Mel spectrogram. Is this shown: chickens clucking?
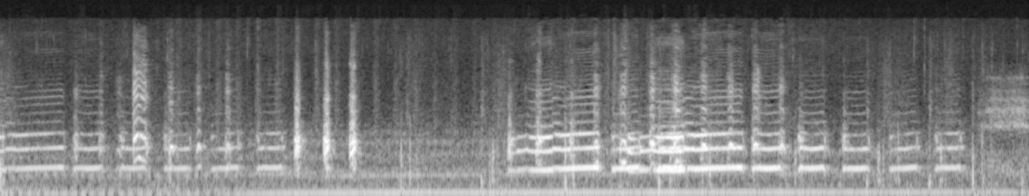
yes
